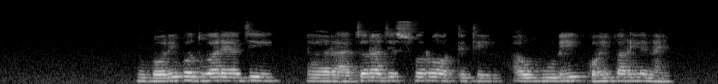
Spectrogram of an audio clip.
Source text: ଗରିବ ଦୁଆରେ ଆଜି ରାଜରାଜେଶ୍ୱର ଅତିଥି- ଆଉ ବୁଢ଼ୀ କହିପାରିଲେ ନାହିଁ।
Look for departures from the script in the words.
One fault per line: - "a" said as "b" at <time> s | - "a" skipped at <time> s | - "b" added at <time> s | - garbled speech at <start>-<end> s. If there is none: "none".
none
